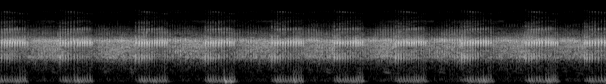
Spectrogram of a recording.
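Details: Tiny frog calling at night: steady pulsed croaks about one and a half per second, each a short rasping burst, over a continuous high ringing chorus.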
